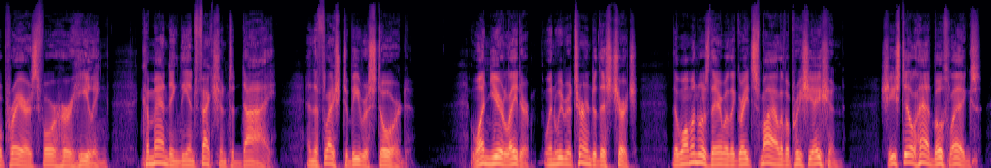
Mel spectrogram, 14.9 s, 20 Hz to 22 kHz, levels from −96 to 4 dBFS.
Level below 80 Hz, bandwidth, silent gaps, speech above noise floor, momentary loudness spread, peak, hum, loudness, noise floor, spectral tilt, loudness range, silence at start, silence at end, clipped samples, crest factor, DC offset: -44 dBFS; 17 kHz; none; 58 dB; 9 LU; -4 dBFS; none; -20 LUFS; -78 dBFS; -6 dB/octave; 3 LU; 0 s; 0.2 s; under 0.1%; 16 dB; under 0.1%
